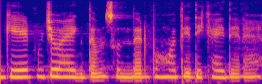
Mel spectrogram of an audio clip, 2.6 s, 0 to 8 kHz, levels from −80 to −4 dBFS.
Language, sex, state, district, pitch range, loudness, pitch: Hindi, female, Chhattisgarh, Raipur, 240-260 Hz, -18 LUFS, 255 Hz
